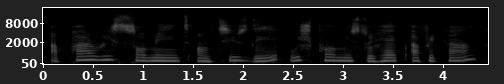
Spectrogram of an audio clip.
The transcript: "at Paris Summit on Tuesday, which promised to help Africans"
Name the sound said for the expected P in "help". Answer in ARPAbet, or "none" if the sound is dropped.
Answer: P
